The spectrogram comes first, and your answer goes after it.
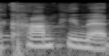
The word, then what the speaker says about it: CompuMed: And let's talk a little bit about why somebody might choose to do this is the CompuMed, is that how it's pronounced?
